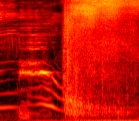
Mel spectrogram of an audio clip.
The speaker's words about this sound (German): Schnell öffnete der Geist die Flasche. Der Korken knallte in die Luft und der kleine Geist zischte heraus.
